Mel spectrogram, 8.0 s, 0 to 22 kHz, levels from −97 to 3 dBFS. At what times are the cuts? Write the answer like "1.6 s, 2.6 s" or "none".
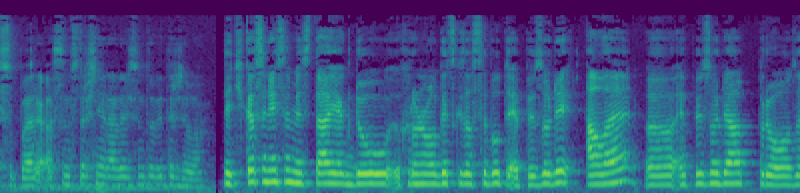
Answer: none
